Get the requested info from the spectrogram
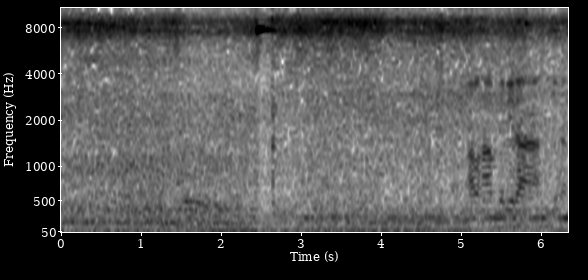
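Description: Street traffic noise with a low rumble and a motor engine running nearby; a steady engine hum comes in about halfway through, and voices are heard near the end.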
